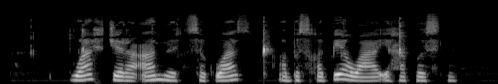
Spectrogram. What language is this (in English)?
Abkhazian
